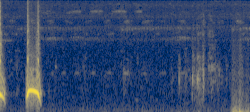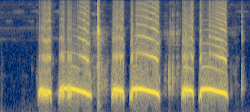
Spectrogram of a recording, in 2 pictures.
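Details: Decoy spotted dove luring wild doves. A lone coo is followed by near silence and a low thump. Then comes a rapid run of mid-pitched cooing notes, some slightly drooping, with clicking noises overlaid.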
